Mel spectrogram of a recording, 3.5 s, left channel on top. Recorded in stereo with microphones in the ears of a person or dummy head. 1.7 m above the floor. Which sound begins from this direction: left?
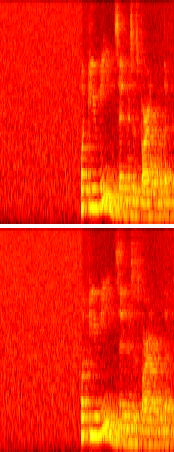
A man speaking, at 1.6 s.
